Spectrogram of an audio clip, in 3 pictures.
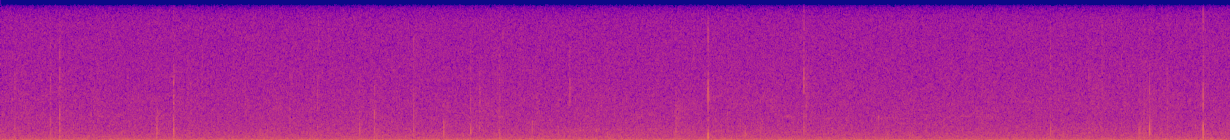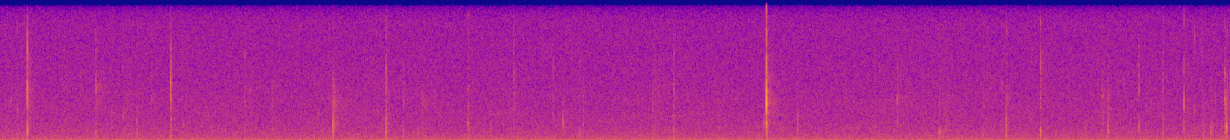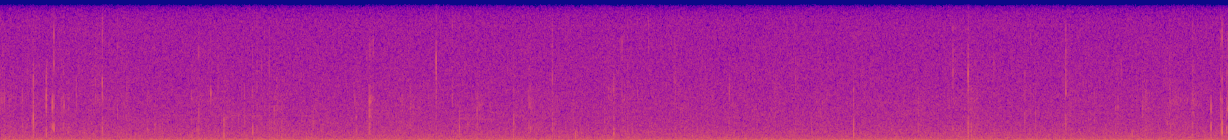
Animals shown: forest ambience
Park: Acadia National Park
